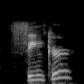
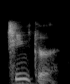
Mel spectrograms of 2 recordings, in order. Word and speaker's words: tinker: so this word here you were saying thinker okay this is a hard t sound it is t tinker tinker good nice job okay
